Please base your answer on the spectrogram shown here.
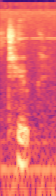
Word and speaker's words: toque: you were always wondering the proper pronunciation it's toque Canadian toque grab your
